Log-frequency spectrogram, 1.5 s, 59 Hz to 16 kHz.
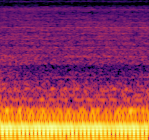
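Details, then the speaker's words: BMW E21 with M50/M52 engine after replacing ignition coil packs, started after sitting a while (took longer to crank), not yet warmed up: deep, steady idle rumble, even firing, no stumble or miss; appears to run normally. "But she appears to be working. She appears to be working, so let's go warm it up, take it out and test her out."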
